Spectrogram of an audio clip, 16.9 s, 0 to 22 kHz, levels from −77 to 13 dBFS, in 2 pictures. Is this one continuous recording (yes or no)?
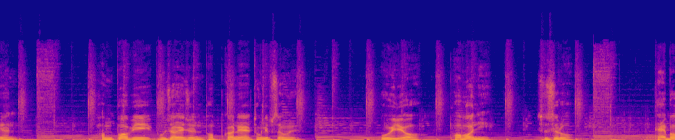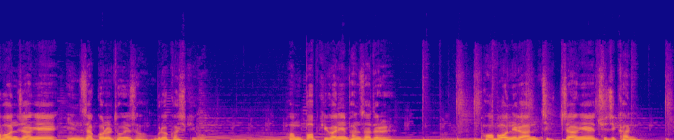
no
